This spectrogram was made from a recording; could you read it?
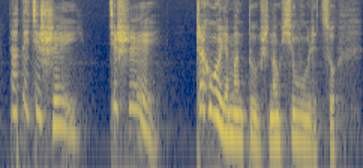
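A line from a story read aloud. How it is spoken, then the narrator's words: Calm authoritative reply. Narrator (Belarusian): спакойным тонам парадчыка адказаў Гардзей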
